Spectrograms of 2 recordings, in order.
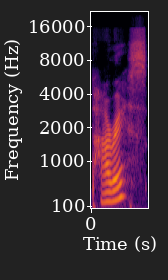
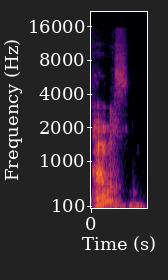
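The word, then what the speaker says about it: PVRIS: so I love a band called Paris it's spelled PVR I know them I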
